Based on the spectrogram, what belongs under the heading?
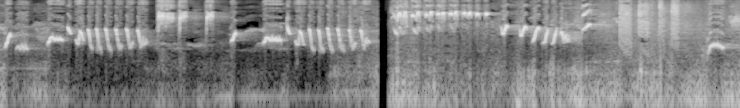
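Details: Prolific white-rumped shama song meant to make rivals agitated: quick rattling trills of repeated notes, then a long, high, sustained whistle and a run of rippling notes ending in a falling whistle.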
